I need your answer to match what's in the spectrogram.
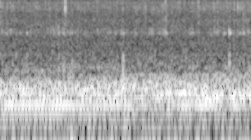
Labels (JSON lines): {"label": "anthrophony, boat engine", "recorder": "HydroMoth"}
